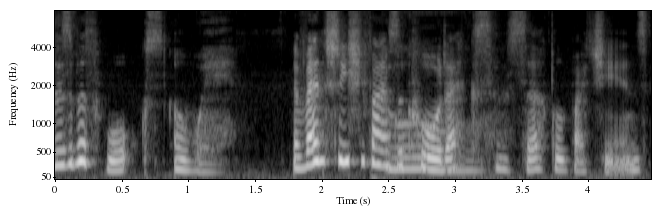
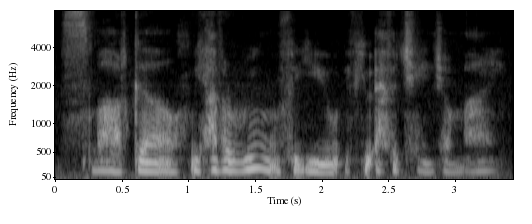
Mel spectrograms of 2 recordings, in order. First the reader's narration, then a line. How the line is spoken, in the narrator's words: the grimoire, the Illusrium, whispers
